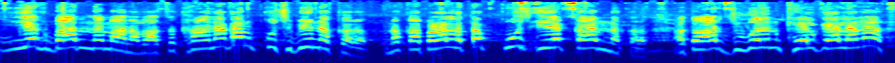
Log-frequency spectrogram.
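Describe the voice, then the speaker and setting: A woman's voice: lively intonation, moderate pace, bright, forceful tone, slight background noise, full character voice. A woman with an Awadhi accent playing an exasperated village wife who nags and scolds in a comedy skit. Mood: furious. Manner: shrill, nagging, combative complaining.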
